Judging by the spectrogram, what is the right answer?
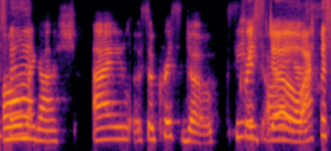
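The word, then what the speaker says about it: Chris Do: I know earlier in your presentation you said Christo Run the Future. What is that? Oh my gosh. So Christo. Christo. I was saying Christo. Christo. His first name Chris, last name Doe.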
